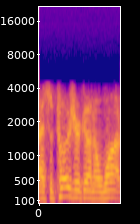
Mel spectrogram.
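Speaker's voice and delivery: ordinary delivery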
